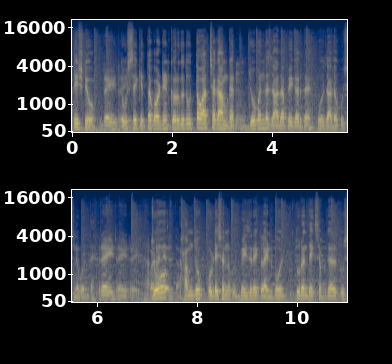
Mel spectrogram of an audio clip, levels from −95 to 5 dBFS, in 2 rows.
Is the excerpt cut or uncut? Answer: cut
